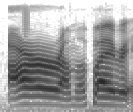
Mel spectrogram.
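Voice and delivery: loud hammed-up pirate growl. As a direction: bellow it like a cartoon pirate. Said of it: "and then I'm like".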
